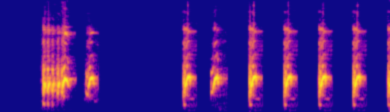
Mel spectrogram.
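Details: White-breasted waterhen lure recording used for trapping: harsh, croaking kru-ak notes, first a quick burst, then a steady series about two per second.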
